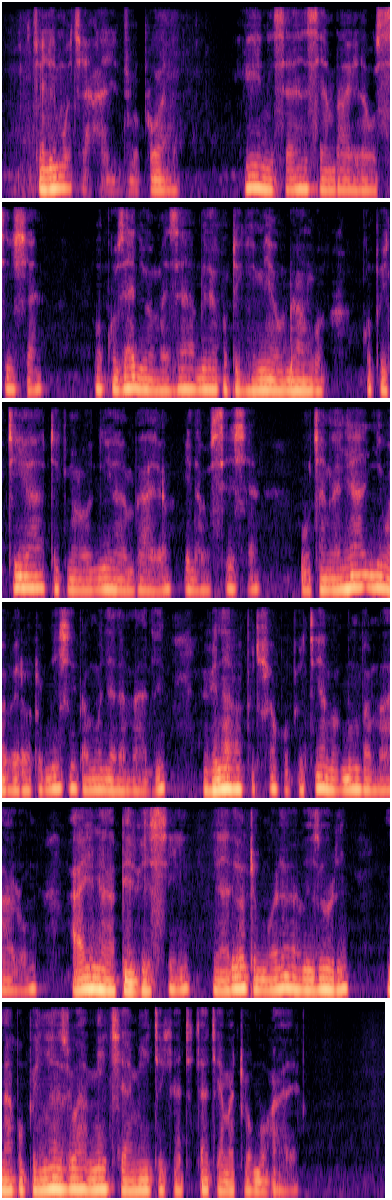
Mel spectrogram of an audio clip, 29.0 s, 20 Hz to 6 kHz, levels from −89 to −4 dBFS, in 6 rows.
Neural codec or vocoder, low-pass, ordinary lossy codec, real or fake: codec, 16 kHz, 4 kbps, FunCodec, trained on LibriTTS, 50 frames a second; 5.4 kHz; MP3, 48 kbps; fake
